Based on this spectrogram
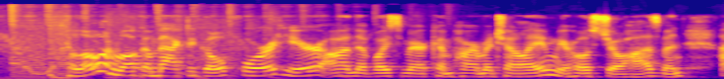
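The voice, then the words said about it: Congested, slightly rattled voice. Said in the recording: “I have a bad um, sinus infection. So if my voice sounds a little rattled”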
